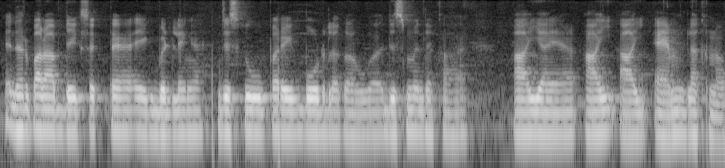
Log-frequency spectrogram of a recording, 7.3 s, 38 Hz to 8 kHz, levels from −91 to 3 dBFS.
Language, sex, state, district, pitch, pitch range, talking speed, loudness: Hindi, male, Uttar Pradesh, Lalitpur, 115 Hz, 110-120 Hz, 180 wpm, -18 LUFS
